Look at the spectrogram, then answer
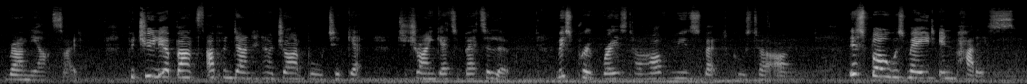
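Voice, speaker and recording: A woman reading a children's book aloud as an expressive storytelling narrator. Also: high voice, noisy background.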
